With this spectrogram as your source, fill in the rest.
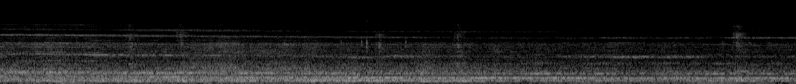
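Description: London Underground Bakerloo Line train in Train Sim World 2 running steadily underground, a continuous loud rumble with faint squeals and clicks throughout, no talking.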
